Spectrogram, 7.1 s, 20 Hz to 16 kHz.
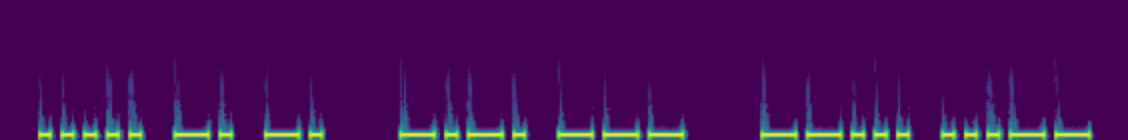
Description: Morse code, heard as a keyed tone, about 17 wpm, 700 Hz. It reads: 5NN CO 73
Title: Speed-Racing Common QSO Phrases Encore - 17wpm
